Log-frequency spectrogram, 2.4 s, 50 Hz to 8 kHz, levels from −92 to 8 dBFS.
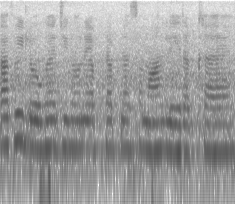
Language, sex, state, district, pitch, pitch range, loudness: Hindi, female, Bihar, Gopalganj, 195 Hz, 185-200 Hz, -30 LUFS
